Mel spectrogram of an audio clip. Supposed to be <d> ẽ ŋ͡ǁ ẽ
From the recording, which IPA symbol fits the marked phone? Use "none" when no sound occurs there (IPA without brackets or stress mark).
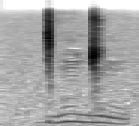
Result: ɡ͡ǀ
